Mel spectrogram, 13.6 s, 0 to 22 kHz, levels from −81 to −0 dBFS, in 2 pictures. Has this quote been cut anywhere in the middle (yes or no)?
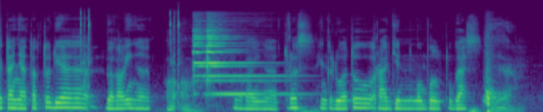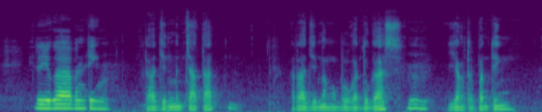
no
